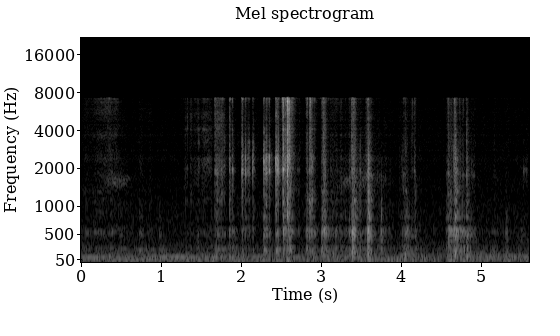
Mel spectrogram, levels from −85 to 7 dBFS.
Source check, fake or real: fake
